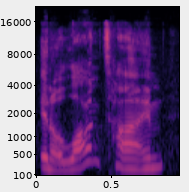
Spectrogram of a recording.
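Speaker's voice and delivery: high, fast, incredulous outburst at Xbox; exasperated rant. Retold or imitated. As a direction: rant at them in disbelief, speeding up. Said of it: "and I'm like".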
